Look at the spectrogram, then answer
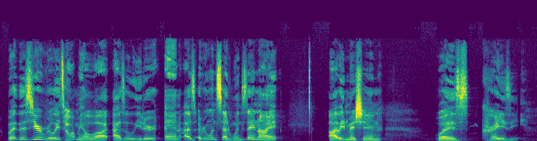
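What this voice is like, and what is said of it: Strained, nearly lost voice. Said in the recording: “I lost my voice, by the way. I lost it like the first day.”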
